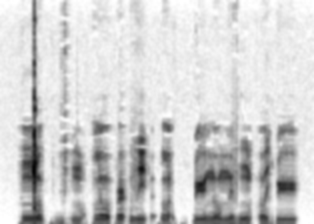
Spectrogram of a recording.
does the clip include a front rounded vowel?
yes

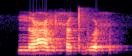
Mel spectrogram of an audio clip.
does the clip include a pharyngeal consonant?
yes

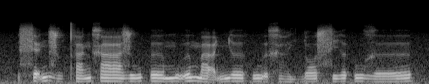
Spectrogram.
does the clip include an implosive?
yes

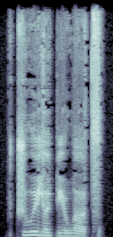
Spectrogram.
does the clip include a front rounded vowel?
yes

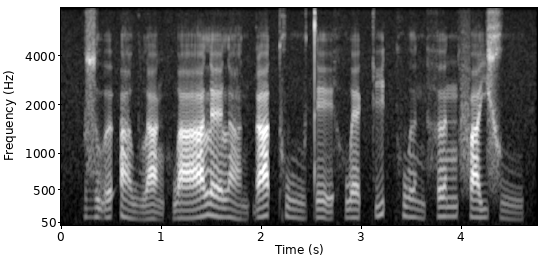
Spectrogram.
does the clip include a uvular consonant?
no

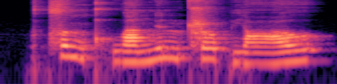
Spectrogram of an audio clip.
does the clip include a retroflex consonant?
yes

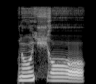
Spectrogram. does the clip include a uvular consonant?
no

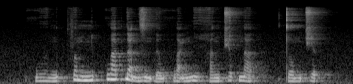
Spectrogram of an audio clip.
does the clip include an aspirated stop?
no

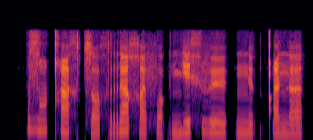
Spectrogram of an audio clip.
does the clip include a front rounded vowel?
yes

